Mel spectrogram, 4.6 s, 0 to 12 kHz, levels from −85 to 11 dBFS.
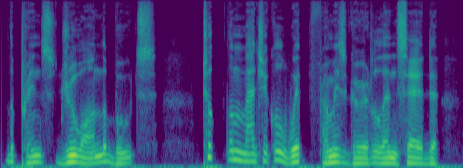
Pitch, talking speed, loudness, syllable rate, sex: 120 Hz, 195 wpm, -17 LUFS, 5.1 syllables/s, male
